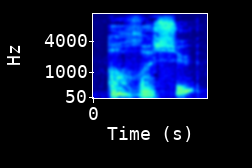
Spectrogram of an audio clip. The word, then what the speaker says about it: reçu: So one more time, this CD here is quite important, so reçu.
